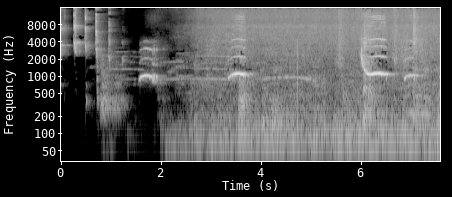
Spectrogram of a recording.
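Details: Langur giving short, high, harmonic squeals, some rising then falling, scattered over several seconds with a few sharp clicks at the start and a steady rushing background hiss.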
